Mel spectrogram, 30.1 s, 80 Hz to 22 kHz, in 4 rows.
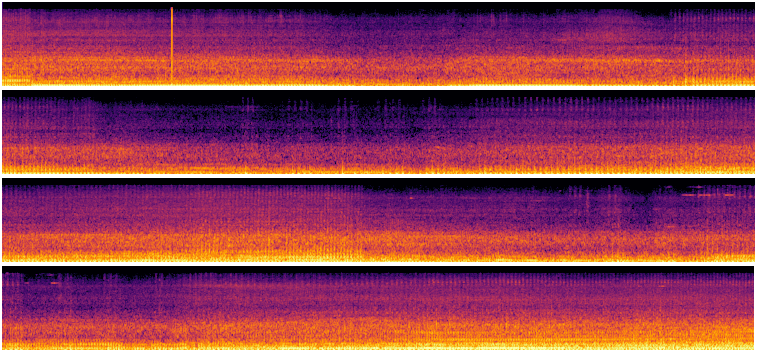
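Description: Yamaha Scorpio's 225 cc single-cylinder four-stroke engine running while under way, heard from the saddle. Its note rises and falls several times with the throttle, over a steady road rumble.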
